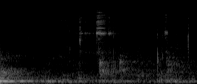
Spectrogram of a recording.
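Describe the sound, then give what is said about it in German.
A few light ceramic clinks as an audience taps Friesian tea cups together with their seat neighbours in a toast, scattered, over a low background murmur. “Ihr stoßt mit eurem Sitznachbarn an, je nachdem.”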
